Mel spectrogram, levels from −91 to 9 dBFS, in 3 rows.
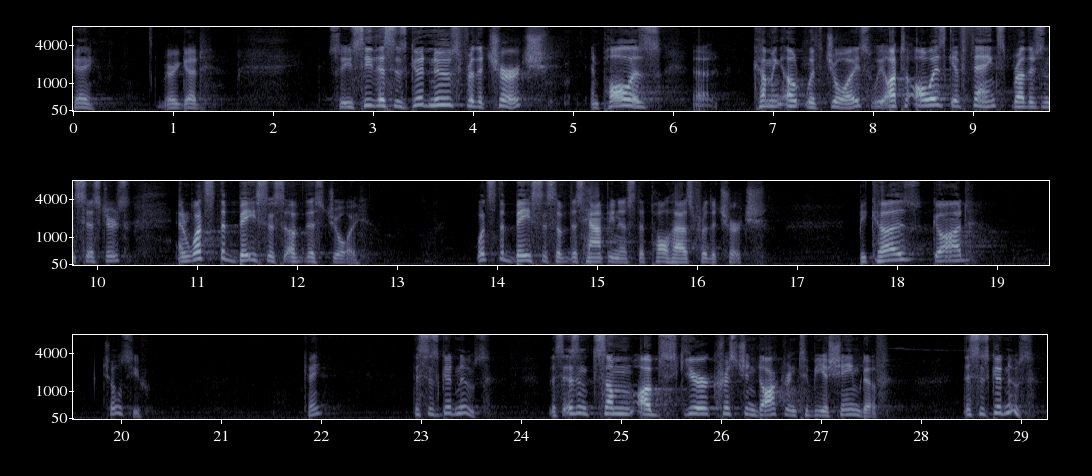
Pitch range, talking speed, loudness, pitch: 145-205 Hz, 150 wpm, -33 LUFS, 175 Hz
